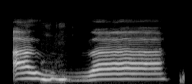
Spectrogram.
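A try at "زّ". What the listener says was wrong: Jangan ditekan. Az. Tetap ada suara itu tuh, getaran itu. Az. Az. Nggak terlalu banyak ngambilnya. Az. Dari ujung lidahnya aja. Az. Lagi kayak ada suaranya ke sedikit dikeluarin ke bagian area gigi atas. Gitu kan suara. Za, azza. Terlalu tekan. Az.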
